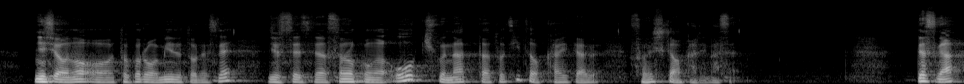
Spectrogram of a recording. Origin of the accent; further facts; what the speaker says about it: Kansai, Japan; 私なども関西よりもはるかに関東が長いんですが、でも思うことはやはり幼い頃、あるいは若い頃に身についたものはなかなか失われないんだ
